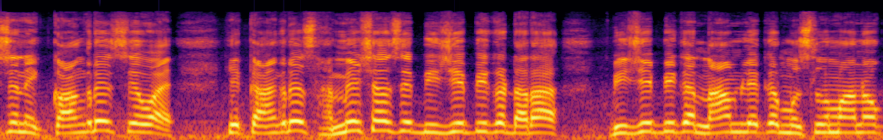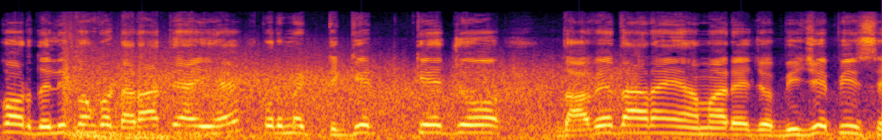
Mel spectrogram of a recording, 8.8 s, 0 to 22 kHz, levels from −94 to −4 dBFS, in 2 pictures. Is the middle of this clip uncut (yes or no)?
no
